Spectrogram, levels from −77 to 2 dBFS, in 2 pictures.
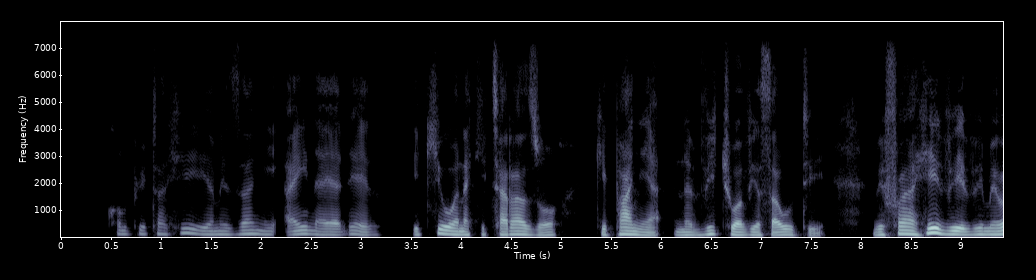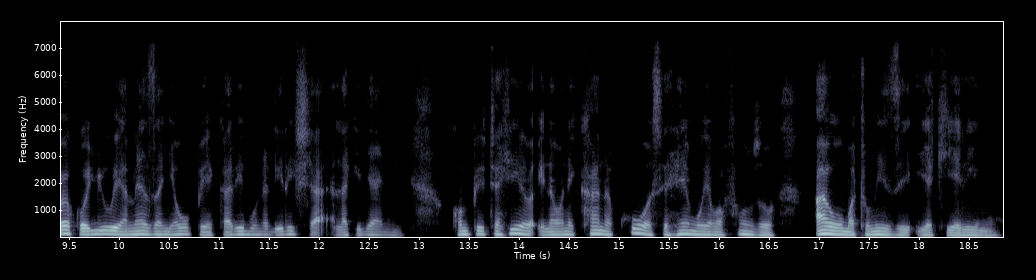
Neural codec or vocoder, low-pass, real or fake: codec, 16 kHz, 2 kbps, FunCodec, trained on LibriTTS, 25 frames a second; 7.2 kHz; fake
